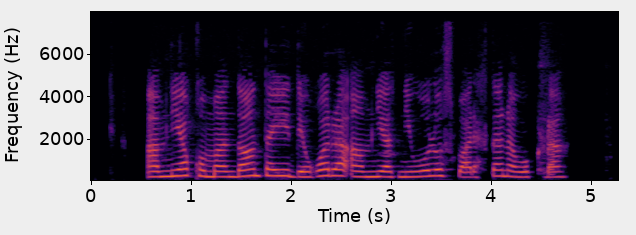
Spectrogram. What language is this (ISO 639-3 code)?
pus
